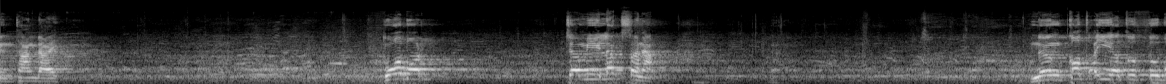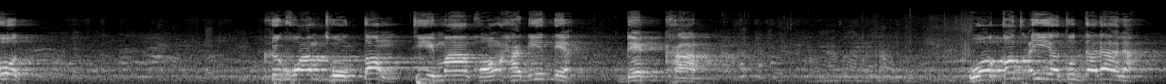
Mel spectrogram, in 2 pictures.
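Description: A middle-aged man speaks into a microphone in bursts, with pauses, heard through a loudspeaker.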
